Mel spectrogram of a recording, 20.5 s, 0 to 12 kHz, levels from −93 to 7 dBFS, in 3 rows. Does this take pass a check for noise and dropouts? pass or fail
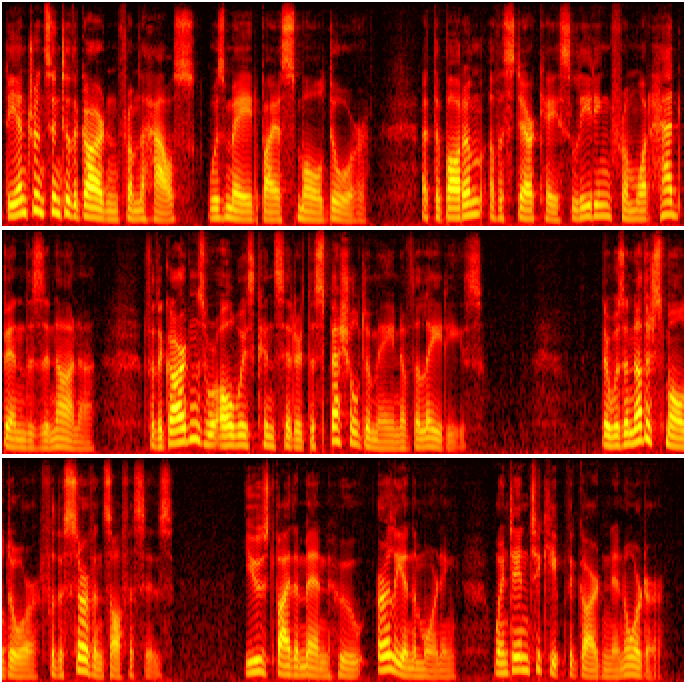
pass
